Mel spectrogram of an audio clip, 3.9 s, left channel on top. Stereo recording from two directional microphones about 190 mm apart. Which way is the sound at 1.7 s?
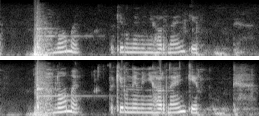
25° right (ahead or behind).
